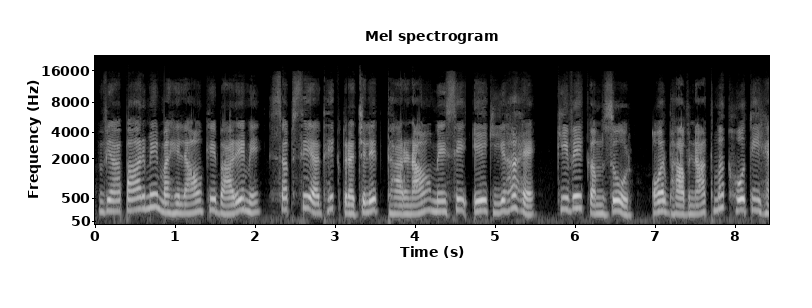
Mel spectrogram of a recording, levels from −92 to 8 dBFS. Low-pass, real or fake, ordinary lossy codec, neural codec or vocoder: 19.8 kHz; fake; AAC, 48 kbps; codec, 44.1 kHz, 7.8 kbps, DAC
